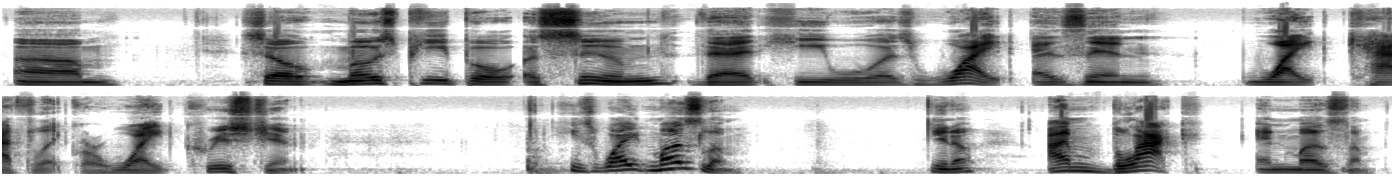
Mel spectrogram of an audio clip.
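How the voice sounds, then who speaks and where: A middle-aged American man hosts a political commentary show with a blunt, emphatic delivery. His pitch moves around a lot while the pace stays slow. The sound is dry and close, from a studio mic. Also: darkish tone, no room sound. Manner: blunt, emphatic, with rhetorical questions and repetition for emphasis. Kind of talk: casual opinionated news commentary. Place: small indoor home studio. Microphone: close boom-arm studio microphone, headphones.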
